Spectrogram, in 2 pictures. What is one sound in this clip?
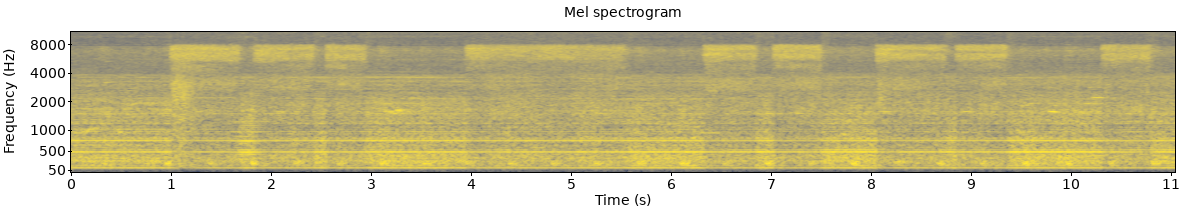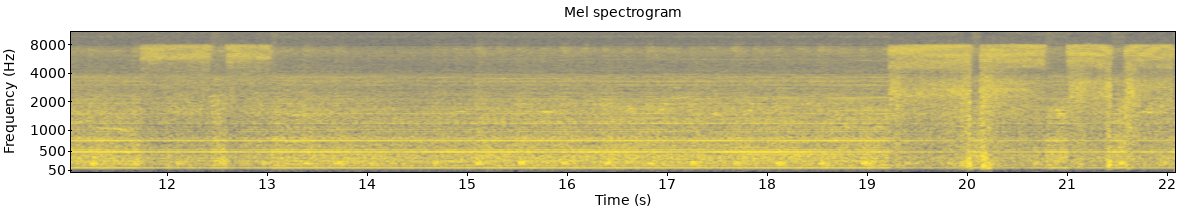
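A spray gun hisses in short bursts.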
